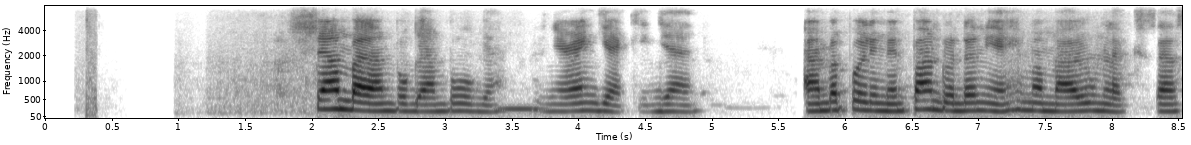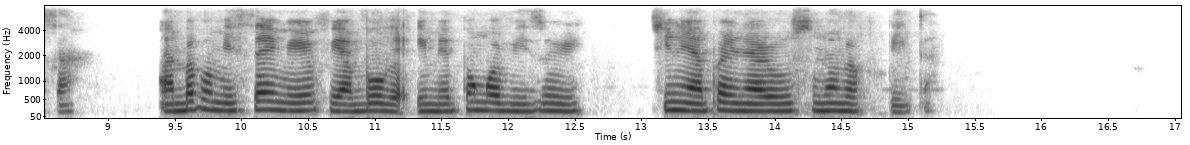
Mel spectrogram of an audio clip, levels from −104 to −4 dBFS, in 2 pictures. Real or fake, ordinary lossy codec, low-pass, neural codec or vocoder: fake; Opus, 24 kbps; 7.2 kHz; codec, 44.1 kHz, 7.8 kbps, DAC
